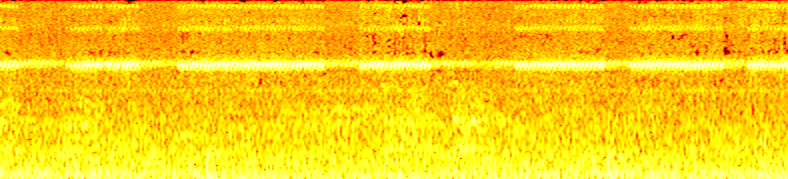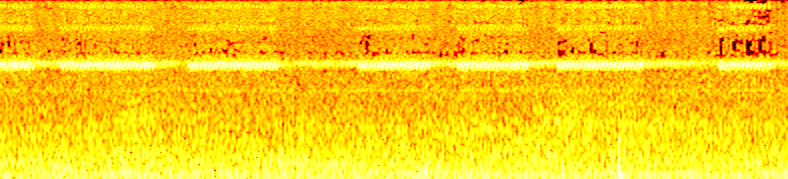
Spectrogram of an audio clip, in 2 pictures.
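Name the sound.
cicadas chirping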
